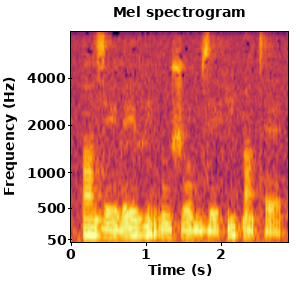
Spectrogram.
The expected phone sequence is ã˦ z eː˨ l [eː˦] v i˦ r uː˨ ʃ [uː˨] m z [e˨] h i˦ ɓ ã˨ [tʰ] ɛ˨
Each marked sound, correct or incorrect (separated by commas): correct, incorrect, correct, correct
